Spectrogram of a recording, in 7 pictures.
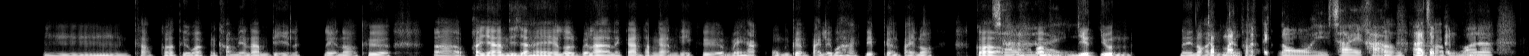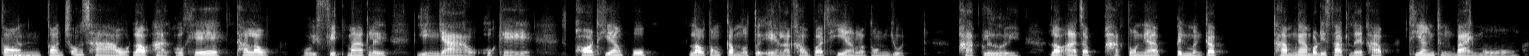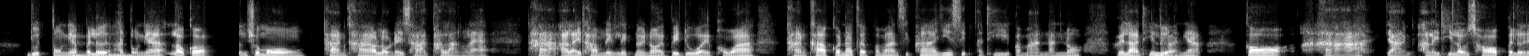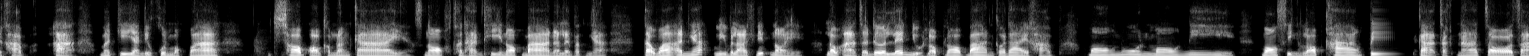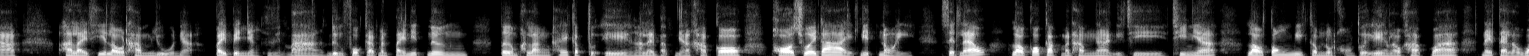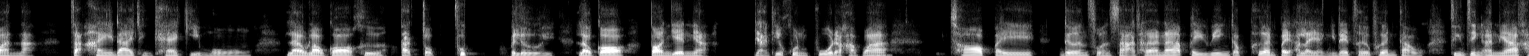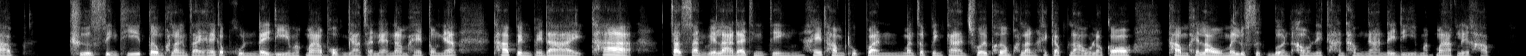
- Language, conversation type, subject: Thai, advice, จะเริ่มจัดสรรเวลาเพื่อทำกิจกรรมที่ช่วยเติมพลังให้ตัวเองได้อย่างไร?
- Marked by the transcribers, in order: unintelligible speech; other background noise; tapping; in English: "Burn out"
